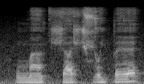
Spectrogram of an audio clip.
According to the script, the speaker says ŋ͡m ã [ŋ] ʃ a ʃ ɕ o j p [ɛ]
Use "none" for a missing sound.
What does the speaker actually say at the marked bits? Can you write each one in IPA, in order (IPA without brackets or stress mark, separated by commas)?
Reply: k, ɛ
